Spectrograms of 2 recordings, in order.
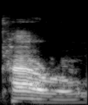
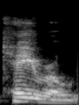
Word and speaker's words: Cairo: people will pronounce it Cairo as Cairo, Egypt. But here in the Deep South, we pronounce it Cairo, Georgia.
